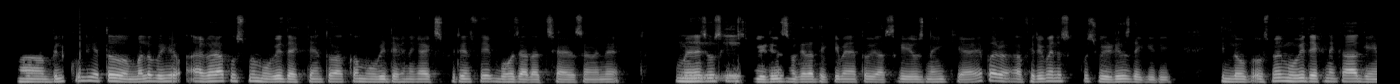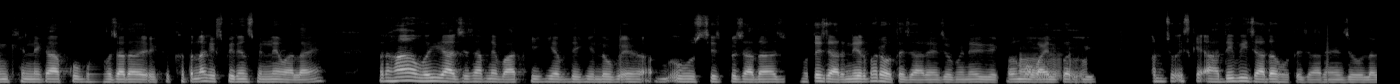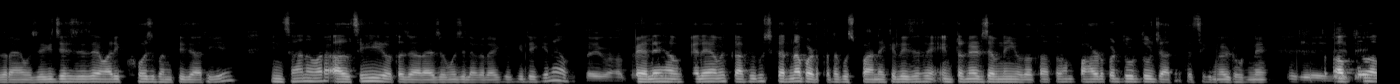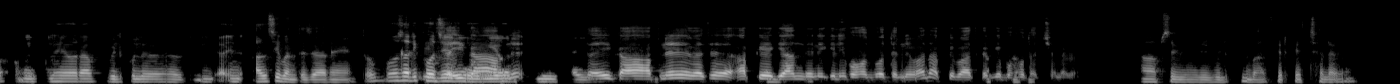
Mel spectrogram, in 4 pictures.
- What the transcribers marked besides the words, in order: in English: "मूवी"; in English: "मूवी"; in English: "एक्सपीरियंस"; in English: "वीडियोज़"; in English: "यूज़"; in English: "वीडियोज़"; in English: "मूवी"; in English: "गेम"; in English: "एक्सपीरियंस"; tapping; other background noise
- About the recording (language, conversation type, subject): Hindi, unstructured, पुराने समय की कौन-सी ऐसी खोज थी जिसने लोगों का जीवन बदल दिया?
